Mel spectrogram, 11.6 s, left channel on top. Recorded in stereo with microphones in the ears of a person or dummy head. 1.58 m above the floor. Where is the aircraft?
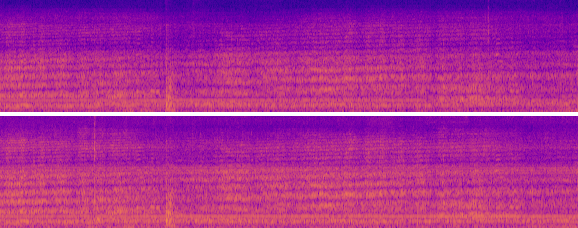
20° right (ahead or behind); by 11.6 s 15° right (ahead or behind).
